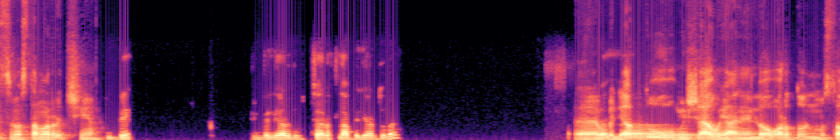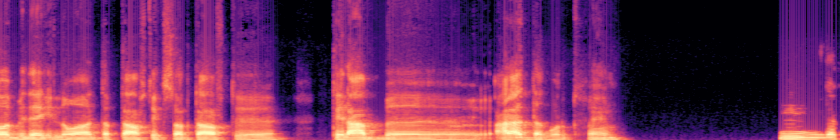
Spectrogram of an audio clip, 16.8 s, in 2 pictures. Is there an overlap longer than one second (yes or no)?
no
